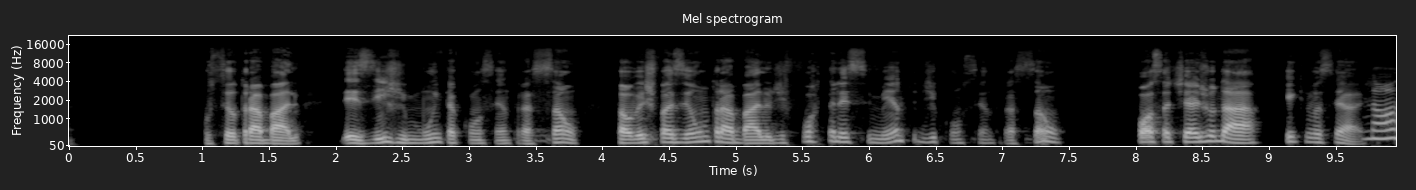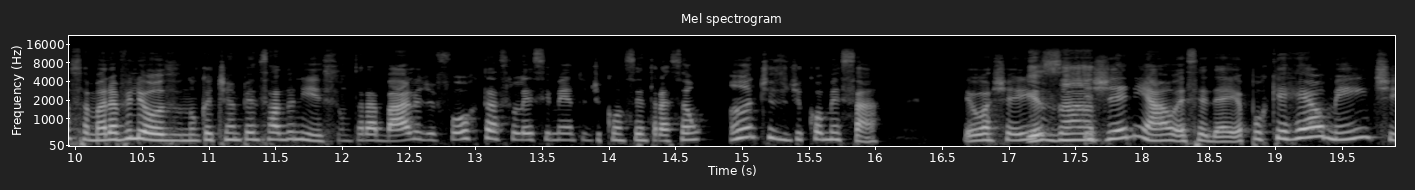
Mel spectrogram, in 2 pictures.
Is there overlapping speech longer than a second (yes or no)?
no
